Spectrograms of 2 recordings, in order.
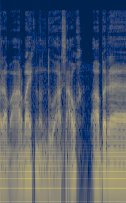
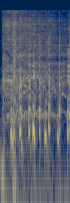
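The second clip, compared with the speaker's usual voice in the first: high, giggling burst of laughter; 5 dB louder than usual. Real, not acted. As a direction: laugh at your own joke. Laughs at his own joke about kissing.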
